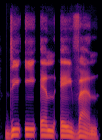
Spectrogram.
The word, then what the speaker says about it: William Denevan: The first hints came, oddly enough, not from archaeologists, but from oil company geologists and a geographer named William Denevan, pronounced DN A Van, who back in the 1960s began publicizing the existence of enormous prehistoric earthworks scattered across these planes.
